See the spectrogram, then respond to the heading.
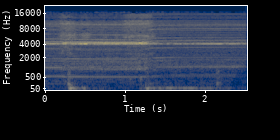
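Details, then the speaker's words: Hydraulic pump of a 1/14 RC4WD bulldozer, running after the tank was topped off (it had been cavitating badly when run low): steady high-pitched whine with even pitch and no surging, gurgling or chatter, normal pump operation. "So, I've got it all hooked up. You can hear the sound of the pump."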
